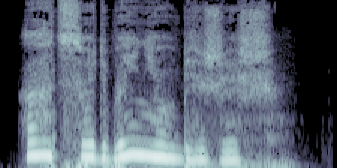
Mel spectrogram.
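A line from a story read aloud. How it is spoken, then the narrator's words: Sighing. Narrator (Russian): Унимила вздохнула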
